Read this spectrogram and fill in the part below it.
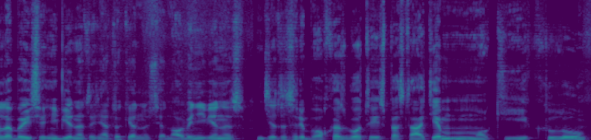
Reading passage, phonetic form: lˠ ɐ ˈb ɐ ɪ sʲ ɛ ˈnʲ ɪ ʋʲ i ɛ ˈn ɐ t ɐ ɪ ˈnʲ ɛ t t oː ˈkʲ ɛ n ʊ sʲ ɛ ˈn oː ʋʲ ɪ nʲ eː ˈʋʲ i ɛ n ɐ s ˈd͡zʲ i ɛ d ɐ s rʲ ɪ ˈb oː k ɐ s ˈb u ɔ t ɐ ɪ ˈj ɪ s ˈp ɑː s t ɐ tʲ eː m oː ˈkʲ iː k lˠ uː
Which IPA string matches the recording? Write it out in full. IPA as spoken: lˠ ɐ ˈb ɐ ɪ sʲ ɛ ˈnʲ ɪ ʋʲ i ɛ ˈn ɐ t ɐ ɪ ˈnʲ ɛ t t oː ˈkʲ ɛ n ʊ sʲ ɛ ˈn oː ʋʲ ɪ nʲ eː ˈʋʲ i ɛ n ɐ s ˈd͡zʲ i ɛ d ɐ s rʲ ɪ ˈb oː k ɐ s ˈb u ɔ t ɐ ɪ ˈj ɪ s ˈp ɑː s t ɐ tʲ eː m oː ˈkʲ iː k lˠ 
